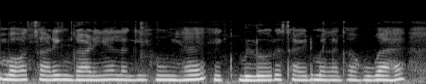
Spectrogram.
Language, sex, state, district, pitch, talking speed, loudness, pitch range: Hindi, female, Jharkhand, Garhwa, 205 Hz, 180 wpm, -12 LUFS, 200-215 Hz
